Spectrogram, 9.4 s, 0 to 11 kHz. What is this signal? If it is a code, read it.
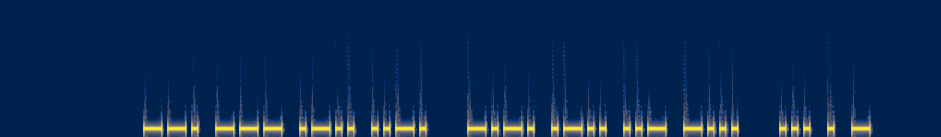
Morse code, heard as a keyed tone, about 20 wpm, 700 Hz. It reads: GOLF CLUB SET
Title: Difficult Words with Hints - 20wpm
